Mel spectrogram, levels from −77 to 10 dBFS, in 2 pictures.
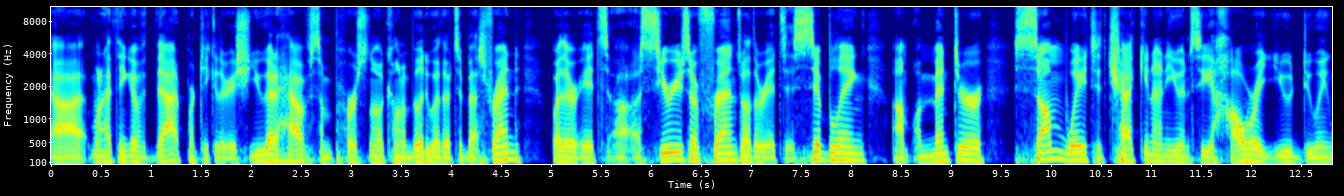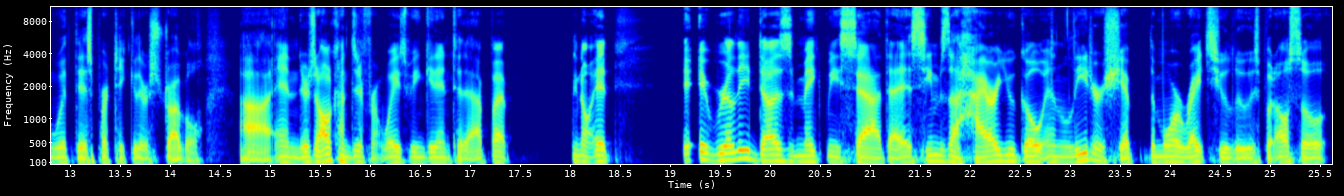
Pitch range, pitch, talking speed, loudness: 105-135 Hz, 115 Hz, 215 wpm, -20 LUFS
